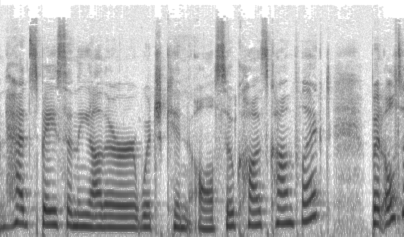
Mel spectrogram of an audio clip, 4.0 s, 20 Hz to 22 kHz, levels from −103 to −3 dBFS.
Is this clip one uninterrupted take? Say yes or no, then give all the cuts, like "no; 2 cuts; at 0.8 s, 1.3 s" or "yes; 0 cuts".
yes; 0 cuts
